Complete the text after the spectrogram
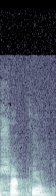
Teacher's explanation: षटकोण, षटकोण बोलो, षटकोण, आपका जीभ जो है षटकोण बोलने में मुड़ जा रहा है क्या ऊपर की तरफ, षटकोण का उच्चारण करने में जीभ मुड़ के मूर्धा वाले स्थल को टच करेगी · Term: मूर्धन्य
